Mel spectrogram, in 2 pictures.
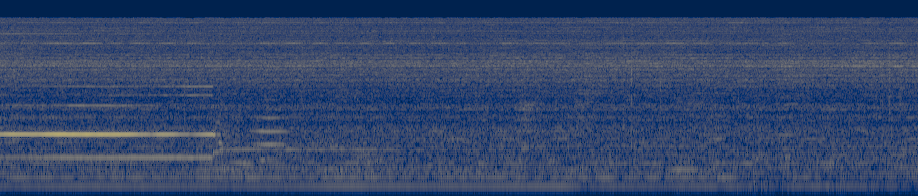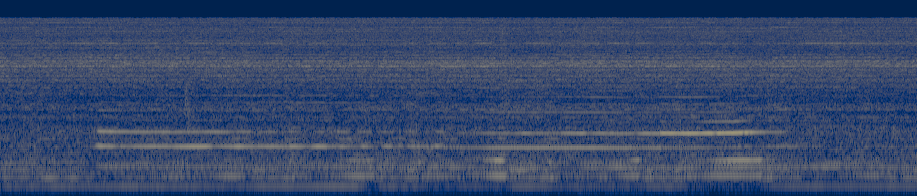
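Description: A saxophone plays long sustained notes in a reverberant room.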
